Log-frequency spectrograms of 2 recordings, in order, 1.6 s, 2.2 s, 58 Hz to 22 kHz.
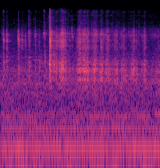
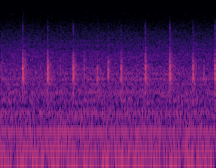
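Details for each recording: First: Penn Bay Star 190 fishing reel turned before service gives short dry clicks and occasional thin high squeaks; almost always lack of grease, handle removed next for service. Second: Reel with spool adjuster set for a slight knock: light, evenly spaced ticks about four a second as the spool turns, the correct setting; too much knock is wrong, too little runs tight.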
